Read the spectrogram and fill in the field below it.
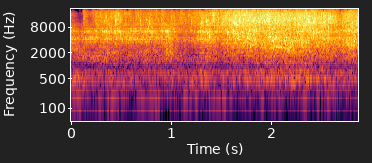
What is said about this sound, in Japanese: ではまずは軽くシャワーで流していきますね。ぬるめのお湯なので安心してください。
